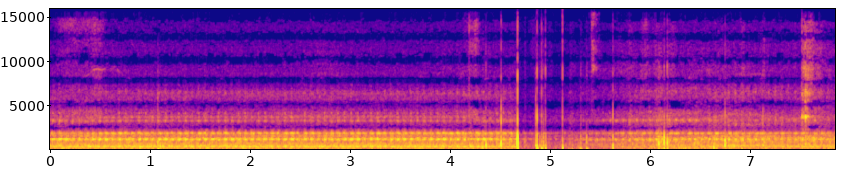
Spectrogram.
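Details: Inverter with only the left cooling fan on: quiet steady hum with a faint whirring tone and a few handling clicks; noisy cooling fan.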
